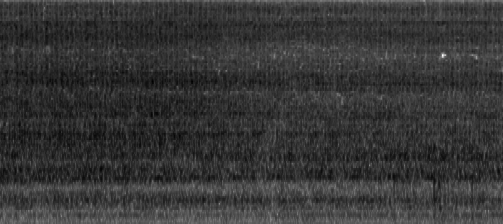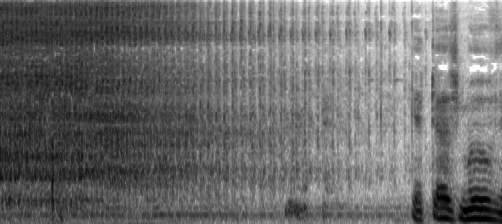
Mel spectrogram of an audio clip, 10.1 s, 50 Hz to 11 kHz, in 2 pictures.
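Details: Ciné Kodak Model A 16mm movie camera, partly torn down, hand crank at full speed driving sprocket, flywheel shutter, take-up reel and footage counter: fast, even whirring clatter with no catches or grinding, then winds down; healthy mechanism.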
